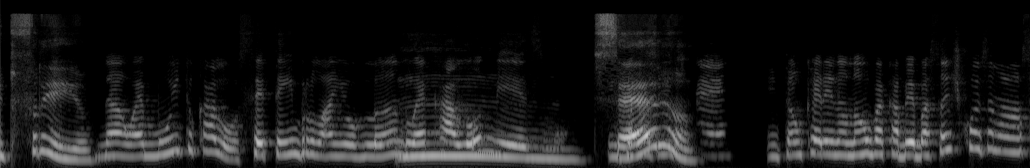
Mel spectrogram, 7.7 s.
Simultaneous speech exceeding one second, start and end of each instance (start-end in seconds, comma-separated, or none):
2.9-5.2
